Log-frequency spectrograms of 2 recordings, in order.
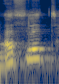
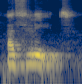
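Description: First: The vowel after the L is short. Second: The vowel after the L is long. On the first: The speaker calls it wrong. "مش هقول أثليت" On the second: The speaker calls it right. "صوت حرف الإي بعد حرف الإل ده لونج إي"

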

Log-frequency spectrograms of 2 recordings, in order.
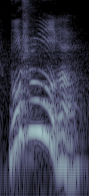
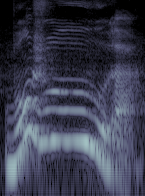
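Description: First: It is quicker, with a natural everyday tune. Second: It is slow, with sounds stretched and exaggerated. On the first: "давайте побыстрее, пытаюсь немножко естественнее произнести" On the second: "утрирую, немножко делаю акцент на звуки ... Вытягиваю сильней"

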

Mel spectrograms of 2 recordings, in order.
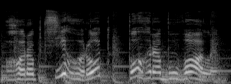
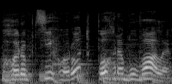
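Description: First: It is said slowly, phrase by phrase. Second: It is said quickly, in one go.

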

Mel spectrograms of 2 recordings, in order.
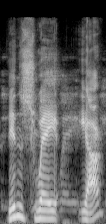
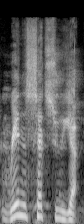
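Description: First: The name is read with a Taiwanese Mandarin reading. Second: The name is read with a Japanese reading. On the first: This is the name as shown in the subtitles. "his name is written, I'm going to try to pronounce this correctly" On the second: This is the name the voice actors use. "but in Japanese it's pronounced"

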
